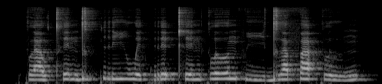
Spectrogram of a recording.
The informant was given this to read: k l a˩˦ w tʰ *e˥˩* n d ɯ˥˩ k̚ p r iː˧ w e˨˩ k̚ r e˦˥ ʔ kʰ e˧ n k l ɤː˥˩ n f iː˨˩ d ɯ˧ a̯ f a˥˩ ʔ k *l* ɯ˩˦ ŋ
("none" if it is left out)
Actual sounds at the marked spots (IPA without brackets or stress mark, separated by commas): e˧, l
